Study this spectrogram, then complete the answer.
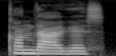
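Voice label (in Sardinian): "condaghes", female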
